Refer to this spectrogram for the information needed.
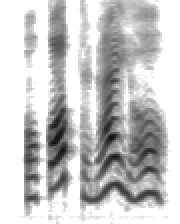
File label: anime, Irritated & Angry Phrases from Anime Girls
